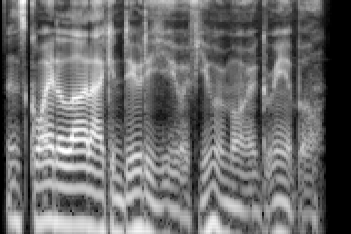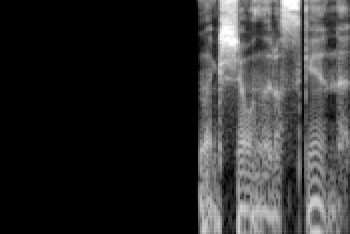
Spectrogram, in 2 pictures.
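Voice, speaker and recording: In an ASMR roleplay, a man plays a threatening mercenary interrogator, speaking low and taunting close to the mic and occasionally slipping into a whisper. His pace is measured and his tone mocking, with no echo in the recording.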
